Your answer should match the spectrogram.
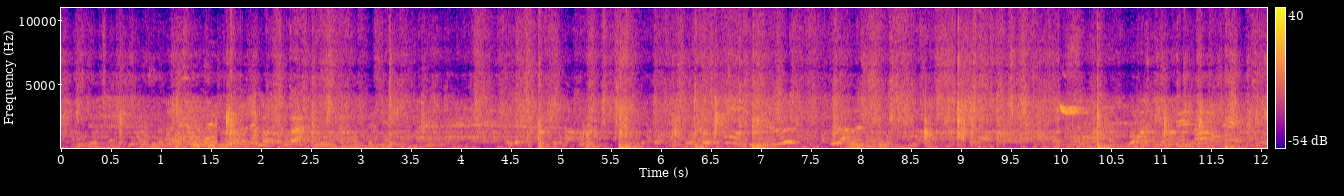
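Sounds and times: chatter of people: 0:00.0 - 0:12.0
basketball bouncing on concrete: 0:04.6 - 0:08.0, 0:09.8 - 0:12.0.

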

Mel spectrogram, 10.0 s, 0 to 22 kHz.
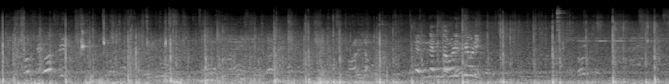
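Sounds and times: basketball bouncing on court: 0:00.0 - 0:10.0.

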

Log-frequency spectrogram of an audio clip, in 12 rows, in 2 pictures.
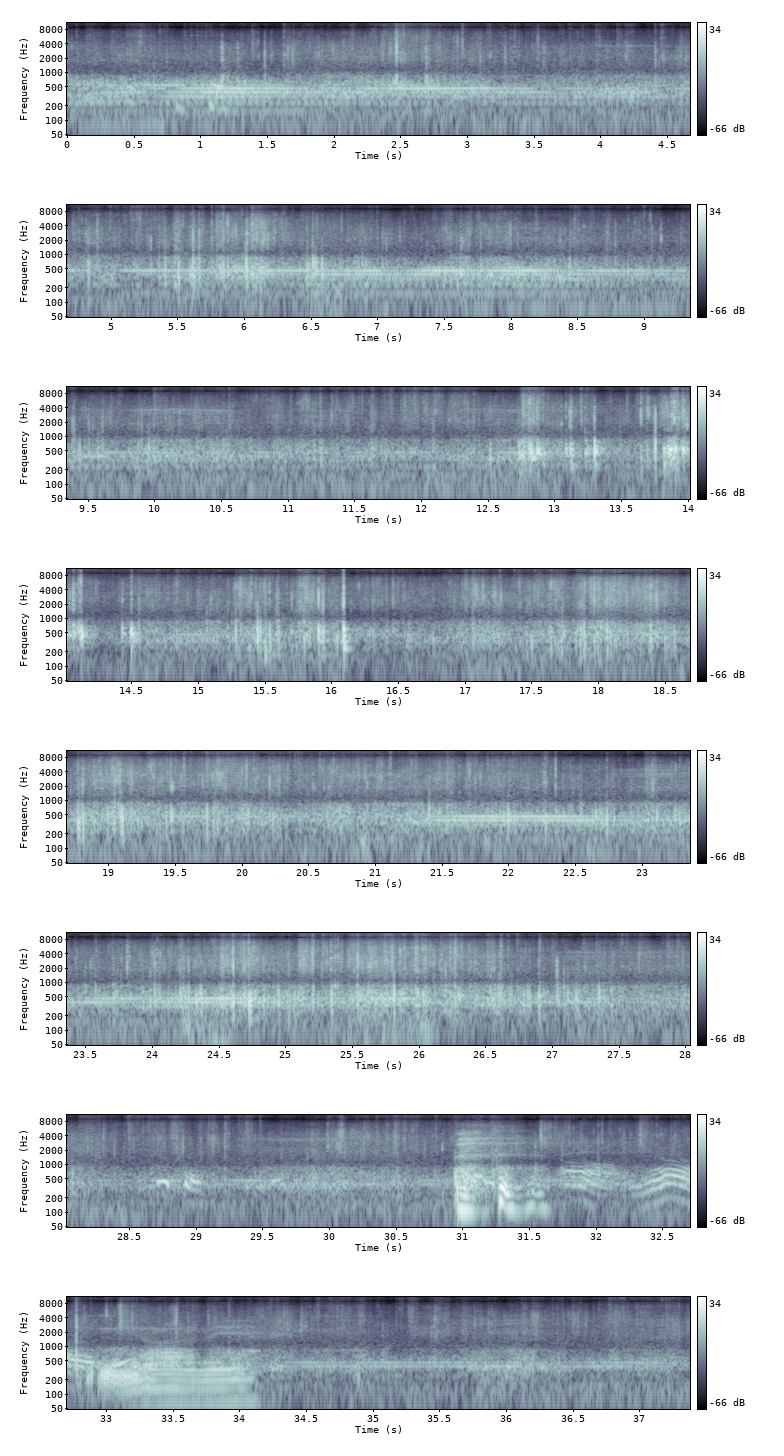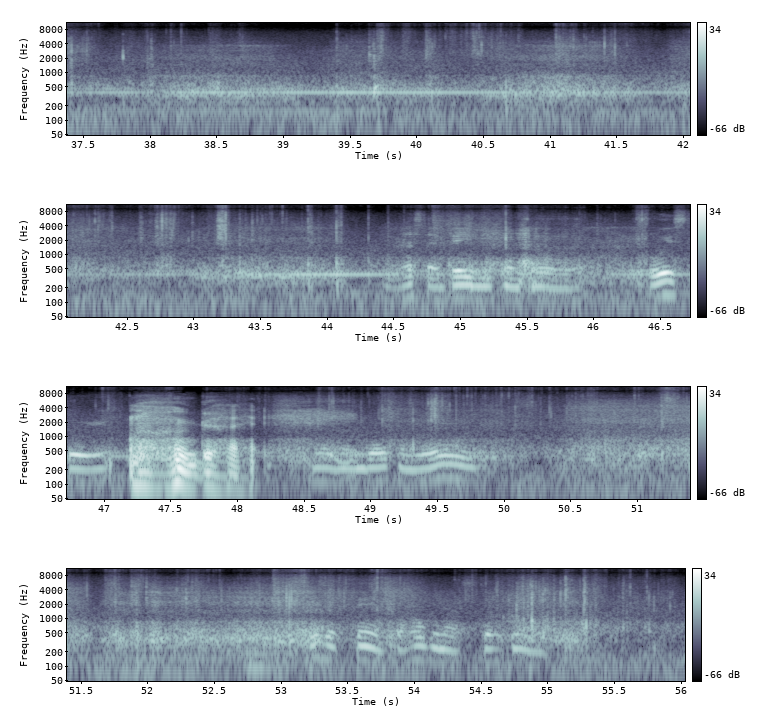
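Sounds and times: steady hum: 0:00.0 - 0:56.0
twigs and leaves crackling: 0:00.0 - 0:56.0.

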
